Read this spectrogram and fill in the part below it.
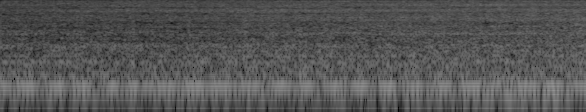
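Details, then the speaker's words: Jeep YJ petrol engine after new intake and exhaust manifold gaskets and water pump, restarted not from cold: low, slightly sputtery uneven idle with occasional backfires. Owner suspects vacuum leaks; it smooths out as the engine warms. "Still having a little bit of problem with some vacuum leaks. As you can hear here, it's a little bit sputtery, but it always seems to work out as the engine warms up still."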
